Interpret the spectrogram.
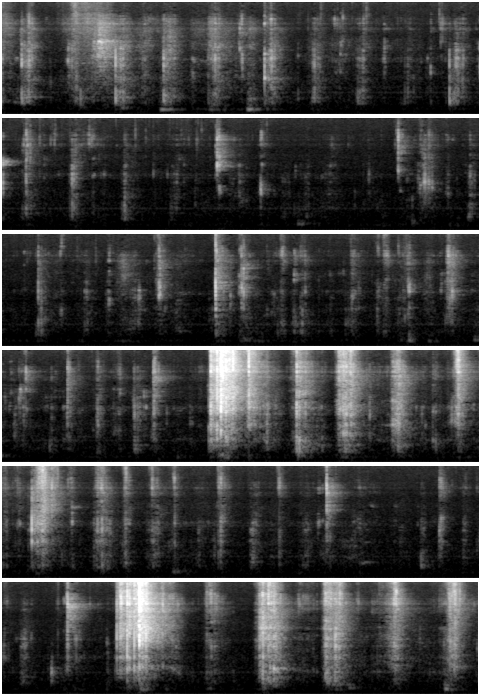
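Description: Close-up eating sounds: steady chewing and crunching of raw lettuce leaves eaten with a spicy young jackfruit stir-fry. Two louder clusters of crackling, one past halfway and one near the end.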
